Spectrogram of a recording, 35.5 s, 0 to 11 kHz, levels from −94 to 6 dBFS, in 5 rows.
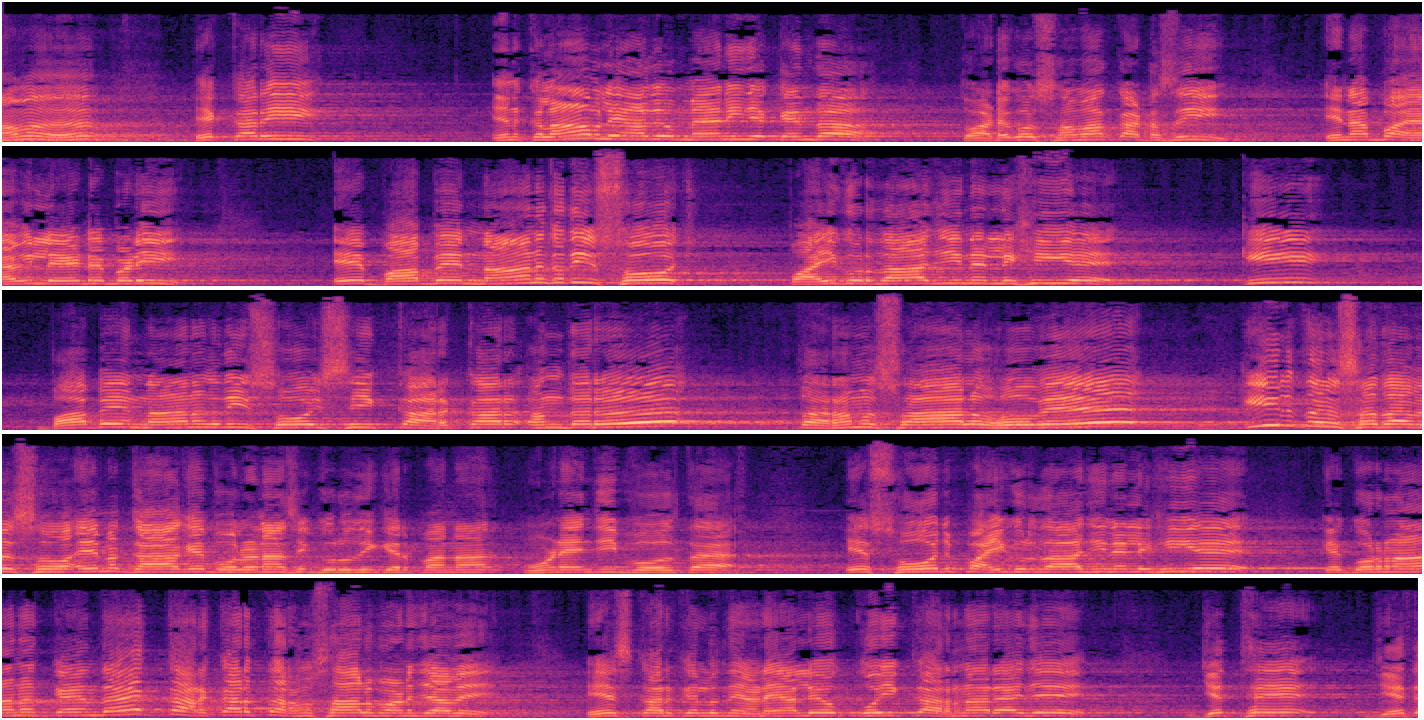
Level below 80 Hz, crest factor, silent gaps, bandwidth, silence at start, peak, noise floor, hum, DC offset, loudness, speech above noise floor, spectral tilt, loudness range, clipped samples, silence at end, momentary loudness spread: -56 dBFS; 16 dB; none; 11 kHz; 0 s; 0 dBFS; -40 dBFS; none; under 0.1%; -15 LUFS; 24 dB; -3 dB/octave; 4 LU; under 0.1%; 0 s; 12 LU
